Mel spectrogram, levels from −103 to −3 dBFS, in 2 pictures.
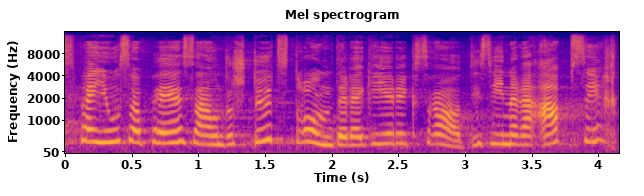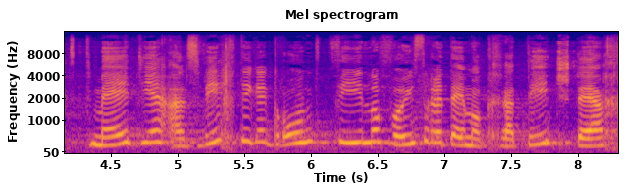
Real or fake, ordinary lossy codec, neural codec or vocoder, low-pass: fake; none; vocoder, 44.1 kHz, 128 mel bands, Pupu-Vocoder; 14.4 kHz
